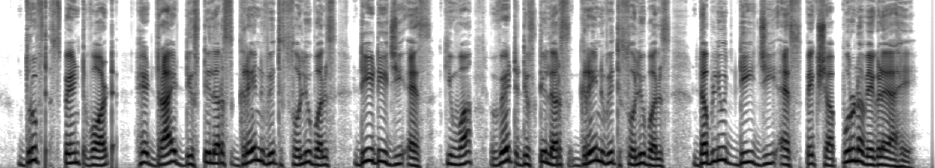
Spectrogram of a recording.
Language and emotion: Marathi, neutral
